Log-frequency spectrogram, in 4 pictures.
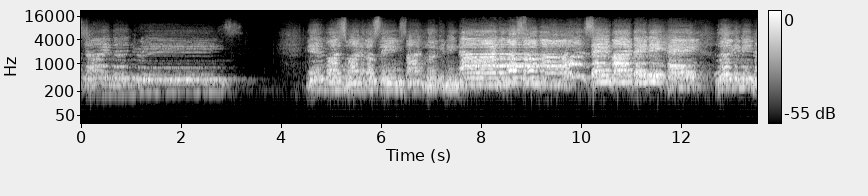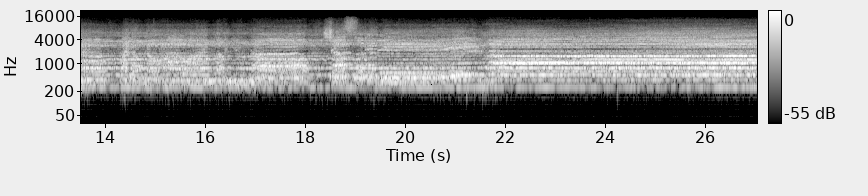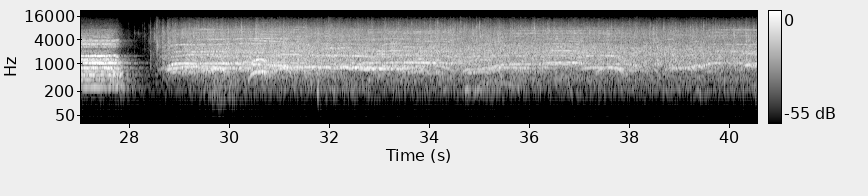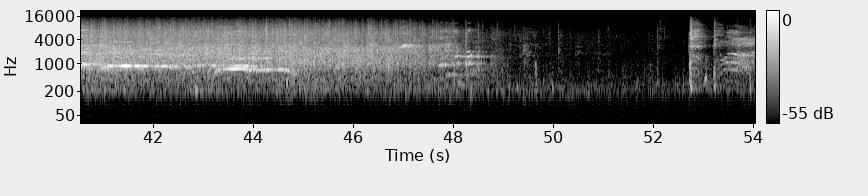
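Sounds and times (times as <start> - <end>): women's chorus singing a cappella: 0.0 - 3.5, 4.2 - 28.2
audience applause and cheers: 28.3 - 48.4.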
